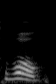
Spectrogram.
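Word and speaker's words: walk: जैसे कि first वॉक, इसमें L साइलेंट है।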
